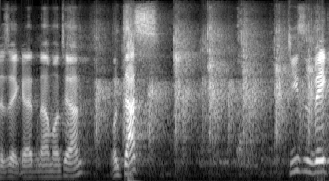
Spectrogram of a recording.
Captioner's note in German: Beifall bei der FDP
